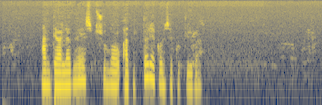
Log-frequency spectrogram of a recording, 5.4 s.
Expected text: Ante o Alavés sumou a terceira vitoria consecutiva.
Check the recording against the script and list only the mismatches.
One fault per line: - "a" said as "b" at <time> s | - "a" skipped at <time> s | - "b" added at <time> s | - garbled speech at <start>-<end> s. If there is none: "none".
- "terceira" skipped at 2.1 s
